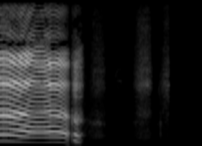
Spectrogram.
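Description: A newborn baby's cry: one long, slightly wavering wail that breaks off under a second in, followed by a few faint small sounds.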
